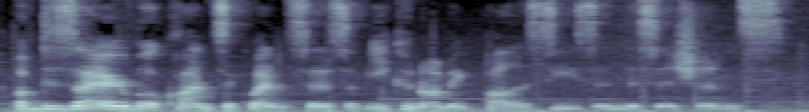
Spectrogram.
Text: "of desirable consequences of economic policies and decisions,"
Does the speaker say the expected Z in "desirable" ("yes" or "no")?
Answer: yes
